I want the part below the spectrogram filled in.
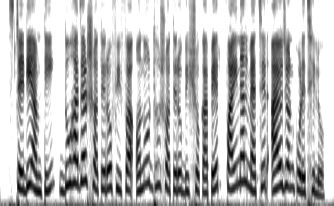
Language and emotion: Bengali, neutral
